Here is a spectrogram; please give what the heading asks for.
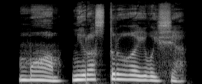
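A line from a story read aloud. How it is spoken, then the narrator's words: Child's whisper. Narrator (Russian): зашептал Сенька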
